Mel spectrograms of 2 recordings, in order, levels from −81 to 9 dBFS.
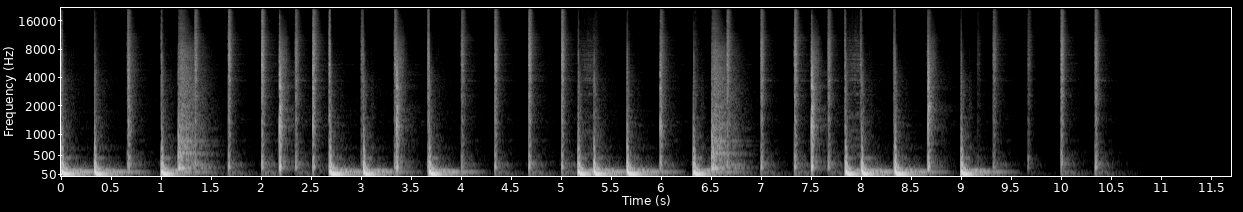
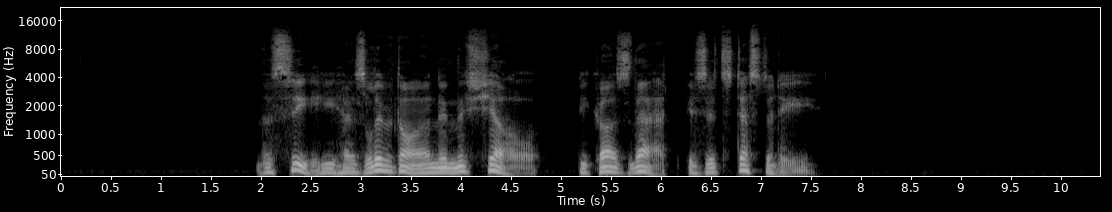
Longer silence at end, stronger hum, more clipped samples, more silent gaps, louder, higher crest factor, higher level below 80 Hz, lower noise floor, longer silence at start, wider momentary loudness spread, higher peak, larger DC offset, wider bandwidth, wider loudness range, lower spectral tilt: second, 1.3 s vs 2.9 s; neither; neither; neither; first, -18 LUFS vs -27 LUFS; about the same, 16 dB vs 18 dB; first, -18 dBFS vs -52 dBFS; second, -72 dBFS vs -80 dBFS; second, 0 s vs 1.95 s; about the same, 14 LU vs 13 LU; first, 0 dBFS vs -10 dBFS; neither; first, over 20 kHz vs 13.5 kHz; second, 2 LU vs 9 LU; about the same, -5 dB/octave vs -5.5 dB/octave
